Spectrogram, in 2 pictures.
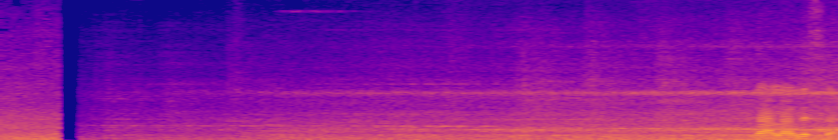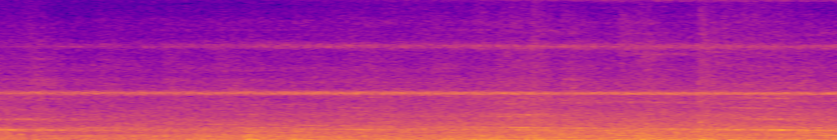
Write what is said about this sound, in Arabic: هذا الترام المترو العسكري واقف ينتظر لين يدخلنا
